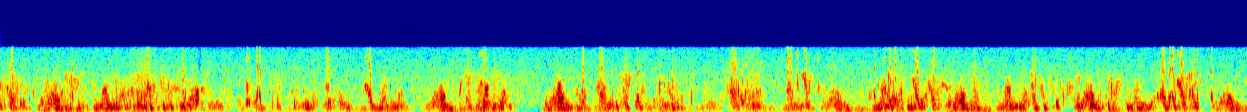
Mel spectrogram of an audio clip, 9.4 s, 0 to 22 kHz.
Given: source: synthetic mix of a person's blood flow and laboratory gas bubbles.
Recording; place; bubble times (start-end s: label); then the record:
Doppler ultrasound of blood flow; precordium
0.00-0.28 s: bubbles
0.32-0.70 s: bubbles
0.81-1.56 s: bubbles
1.82-1.99 s: bubbles
2.02-2.40 s: bubbles
2.43-2.52 s: bubbles
2.71-2.88 s: bubbles
3.41-3.85 s: bubbles
4.13-4.40 s: bubbles
4.46-4.86 s: bubbles
4.91-5.21 s: bubbles
5.45-5.74 s: bubbles
5.88-6.30 s: bubbles
6.50-7.22 s: bubbles
7.28-7.44 s: bubbles
7.49-7.68 s: bubbles
7.72-8.16 s: bubbles
8.20-9.13 s: bubbles
From the record:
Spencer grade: 3 (all of the cardiac periods contain showers or single bubble signals, but not dominating or overriding the cardiac motion signals); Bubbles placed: anywhere in the cardiac cycle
